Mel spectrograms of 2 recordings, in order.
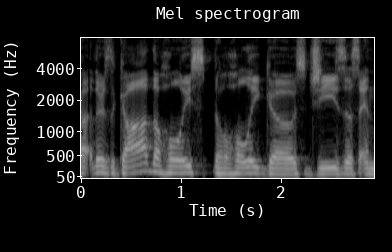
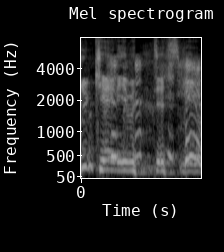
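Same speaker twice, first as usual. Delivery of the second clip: laughing; 8 semitones higher than usual. Retold or imitated. Laughing quote of character.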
